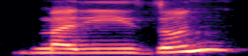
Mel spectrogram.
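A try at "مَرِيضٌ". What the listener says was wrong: बताइए, एक बात बताइए, आपने लगता तजवीज बिल्कुल नहीं पड़ी, इतना खींच क्यों रही हैं आप? मरीदुन, मरीदन, आप इतना ज्यादा खींचने की जरूरत नहीं है, नॉर्मल पढ़े। मरीजुन, मरीजन, मरीजिन।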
